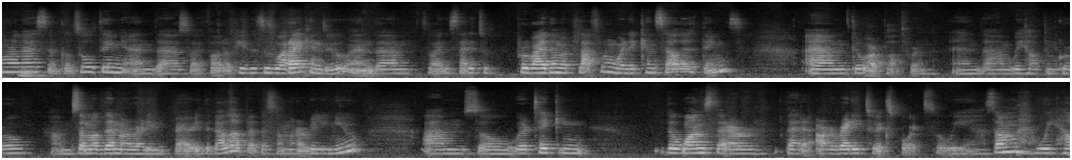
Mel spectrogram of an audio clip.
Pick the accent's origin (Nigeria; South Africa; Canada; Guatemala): Guatemala; now in Zurich, Switzerland; I'm from Guatemala.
